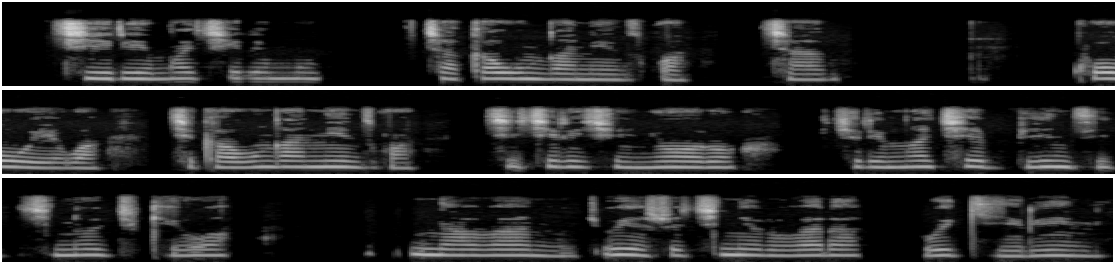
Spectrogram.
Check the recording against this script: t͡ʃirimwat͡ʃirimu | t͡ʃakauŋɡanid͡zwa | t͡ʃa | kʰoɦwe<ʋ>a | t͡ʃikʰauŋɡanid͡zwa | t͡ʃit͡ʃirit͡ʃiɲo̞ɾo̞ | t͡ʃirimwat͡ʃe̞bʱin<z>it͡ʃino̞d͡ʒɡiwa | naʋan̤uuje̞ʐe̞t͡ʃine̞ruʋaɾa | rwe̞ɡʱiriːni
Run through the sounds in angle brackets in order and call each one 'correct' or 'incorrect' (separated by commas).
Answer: incorrect, correct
